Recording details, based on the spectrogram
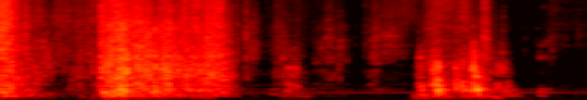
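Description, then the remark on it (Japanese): Loud crumpling of paper packing material inside a just-opened cardboard box, with a long dense burst of crinkling followed by shorter bursts of rustling and crunching as it is handled. “すごい、このくしゃくしゃの雑音だね。”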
